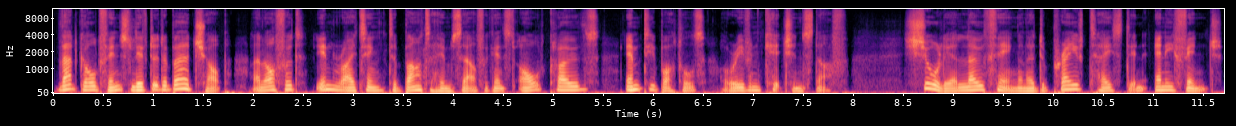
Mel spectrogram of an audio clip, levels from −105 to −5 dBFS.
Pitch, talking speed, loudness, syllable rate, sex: 130 Hz, 175 wpm, -20 LUFS, 5.2 syllables/s, male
